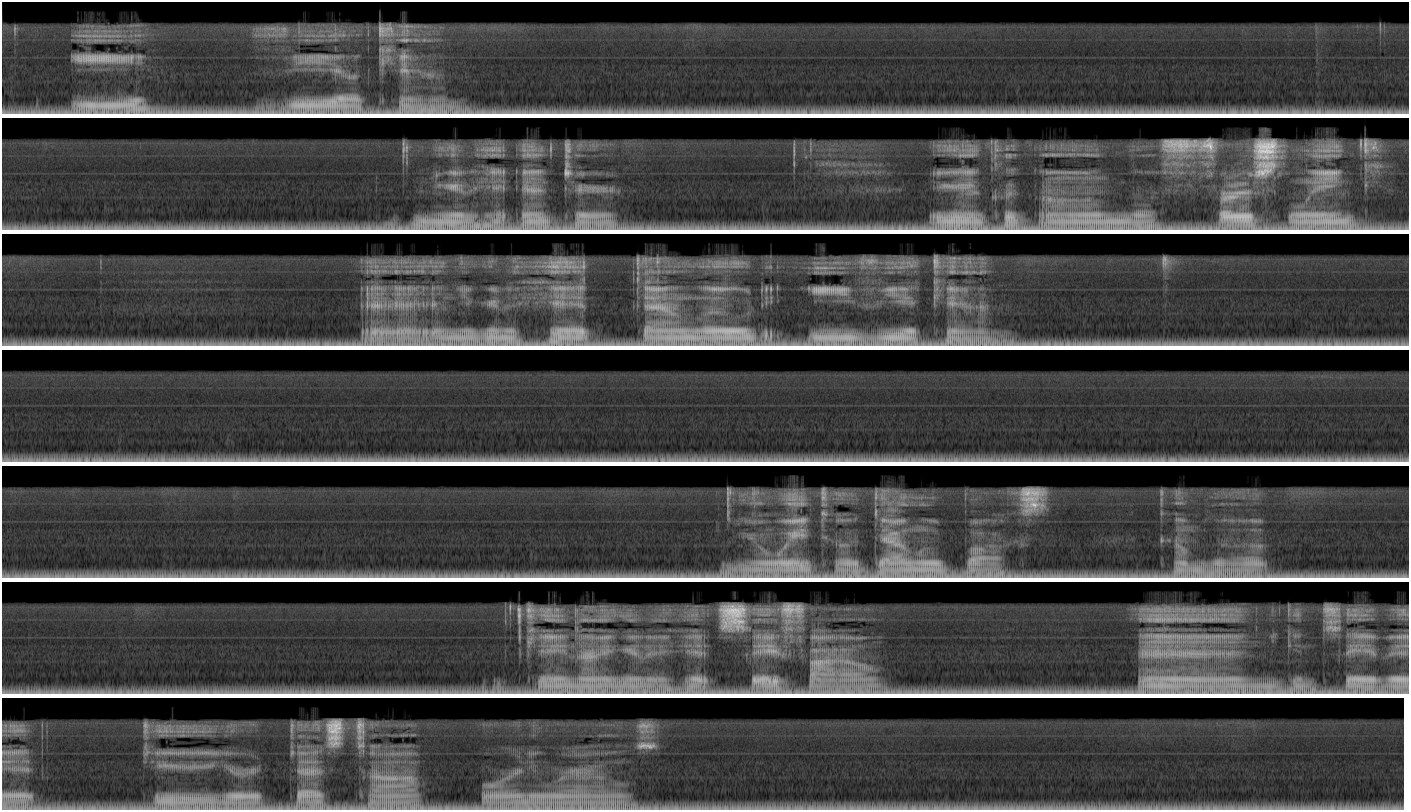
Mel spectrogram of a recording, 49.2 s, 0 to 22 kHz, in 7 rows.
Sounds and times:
Speech: 0.2 - 2.4, 8.9 - 10.2, 11.6 - 14.0, 15.8 - 19.2, 31.7 - 34.6, 37.6 - 39.7, 40.8 - 45.6.

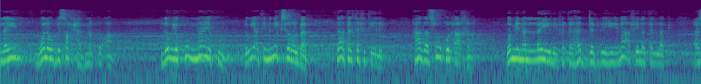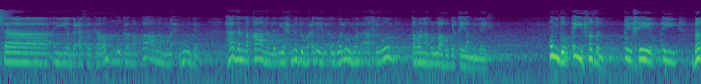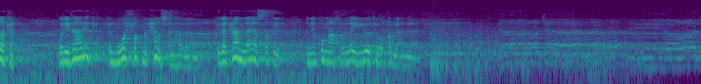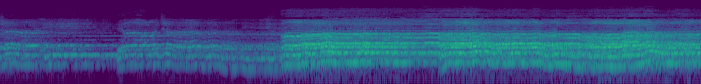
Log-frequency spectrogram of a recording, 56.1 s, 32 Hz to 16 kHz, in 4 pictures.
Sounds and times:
Chant: 0.0 - 56.0.

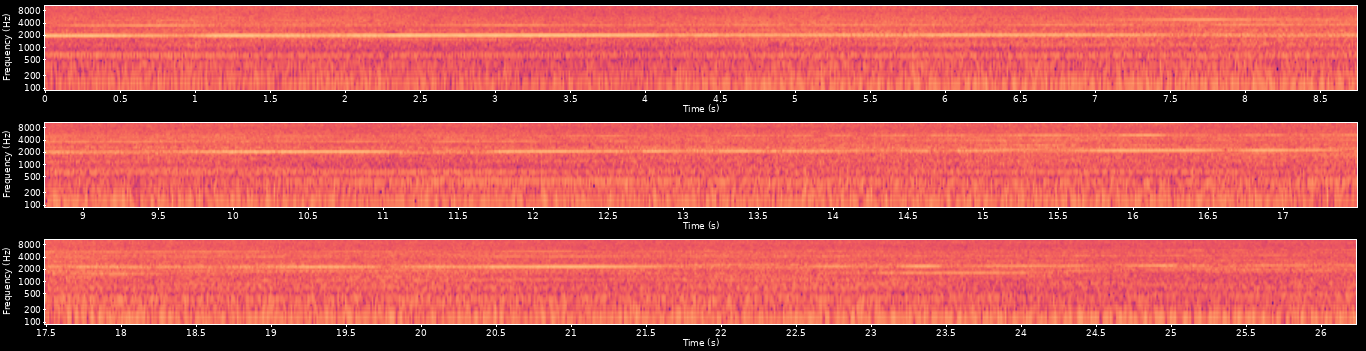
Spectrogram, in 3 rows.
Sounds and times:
Fixed-wing aircraft, airplane: 0.0 - 26.2
Jet engine: 0.0 - 26.2.

